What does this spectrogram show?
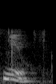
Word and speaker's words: SNU: The unit is the solar neutrino unit, or SNU, which we pronounce SNU.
